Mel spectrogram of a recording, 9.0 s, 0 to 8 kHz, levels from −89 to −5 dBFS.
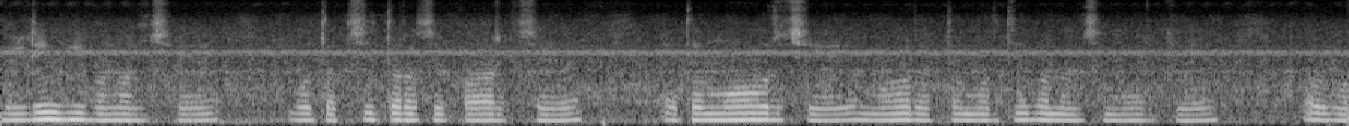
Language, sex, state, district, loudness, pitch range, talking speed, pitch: Maithili, male, Bihar, Begusarai, -28 LUFS, 145-155 Hz, 155 wpm, 150 Hz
